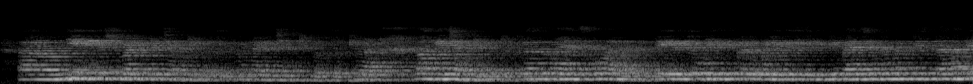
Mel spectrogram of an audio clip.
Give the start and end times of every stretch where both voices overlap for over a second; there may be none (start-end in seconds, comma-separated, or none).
none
